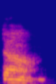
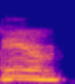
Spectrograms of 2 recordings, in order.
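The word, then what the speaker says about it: דם: But the Hebrew word is dumb. Not dumb, but dumb. It's like a dumb. Okay? Dumb. D-A-M, dumb. Not damn, dumb.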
